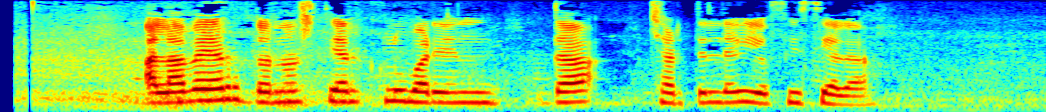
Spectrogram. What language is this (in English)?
Basque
